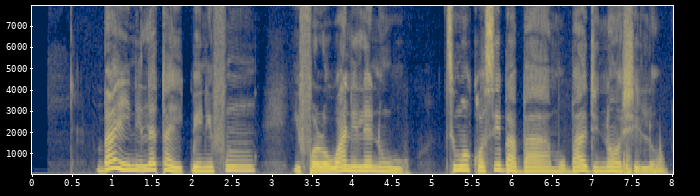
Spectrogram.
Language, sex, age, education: Yoruba, female, 15-29, tertiary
